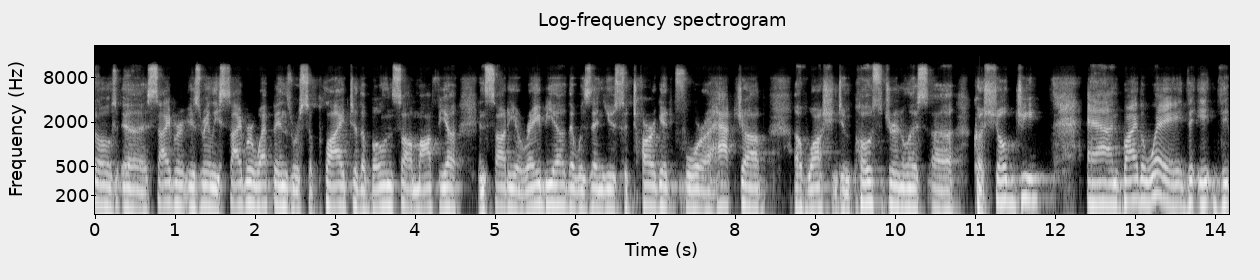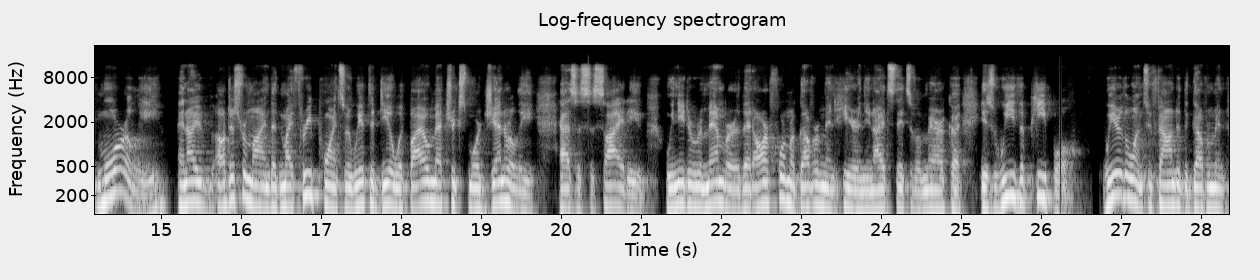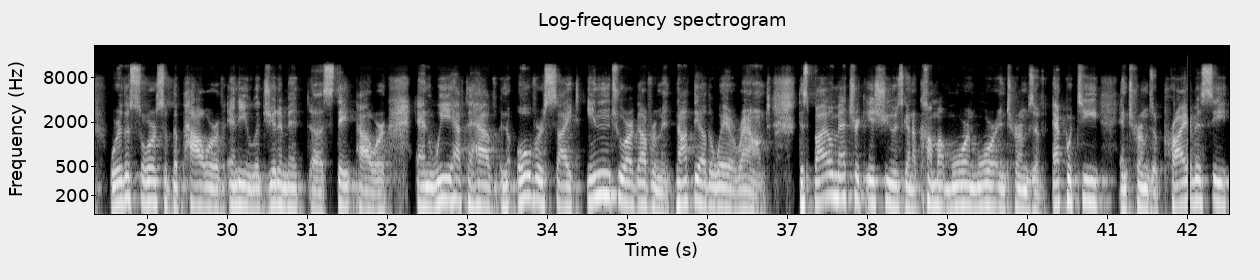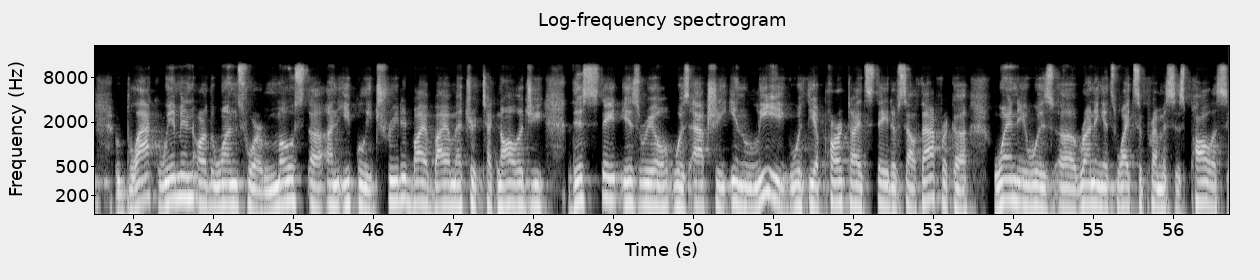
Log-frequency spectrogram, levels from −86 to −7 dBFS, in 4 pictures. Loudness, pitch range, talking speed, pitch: -20 LUFS, 130-155 Hz, 180 wpm, 140 Hz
